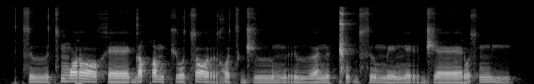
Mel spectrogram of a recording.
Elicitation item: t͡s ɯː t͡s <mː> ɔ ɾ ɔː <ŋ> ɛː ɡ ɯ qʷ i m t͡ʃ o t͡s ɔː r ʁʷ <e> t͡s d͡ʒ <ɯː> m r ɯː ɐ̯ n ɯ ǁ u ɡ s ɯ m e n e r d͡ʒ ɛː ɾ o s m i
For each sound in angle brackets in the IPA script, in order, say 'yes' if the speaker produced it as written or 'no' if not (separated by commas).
no, no, no, yes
